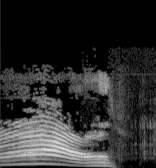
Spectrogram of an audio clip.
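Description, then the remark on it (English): A single drawn-out cat meow lasting about a second, steady and strong with a rich tone that slides downward as it trails off, followed by quiet. “Oh, aren't you a cute little kitty, eh?”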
